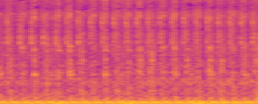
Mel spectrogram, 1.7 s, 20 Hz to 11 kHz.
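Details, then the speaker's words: Ford Bronco II, sat for 5 years, first start after priming with a dump of gas and a little throttle: low lumpy idle with uneven pulse and occasional stumbles, running rough, little smoke; cause not confirmed. "is some very old I mean as you can see she's not running very smooth"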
